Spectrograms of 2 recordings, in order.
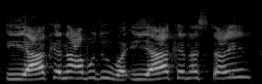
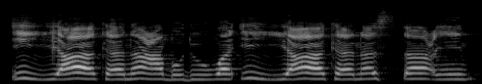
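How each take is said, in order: First: Quick "إياك نعبد وإياك نستعين" with single y; fast, higher "إياك نعبد وإياك نستعين", no doubled y; shadda dropped. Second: Stretched "إياك نعبد وإياك نستعين", both yas doubled; shadda on yas. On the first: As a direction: rattle through "إياك نعبد وإياك نستعين", yas unheld. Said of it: "you change the whole meaning". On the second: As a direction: press and hold the y in each "إياك". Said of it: "Shadda on the two yas". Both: Shown as a demonstration.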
